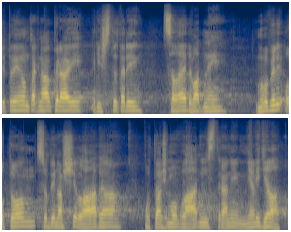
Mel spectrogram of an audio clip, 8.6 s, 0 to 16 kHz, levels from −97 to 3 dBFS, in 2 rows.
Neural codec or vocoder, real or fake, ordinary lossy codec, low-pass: codec, 44.1 kHz, 2.6 kbps, SNAC; fake; AAC, 48 kbps; 14.4 kHz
